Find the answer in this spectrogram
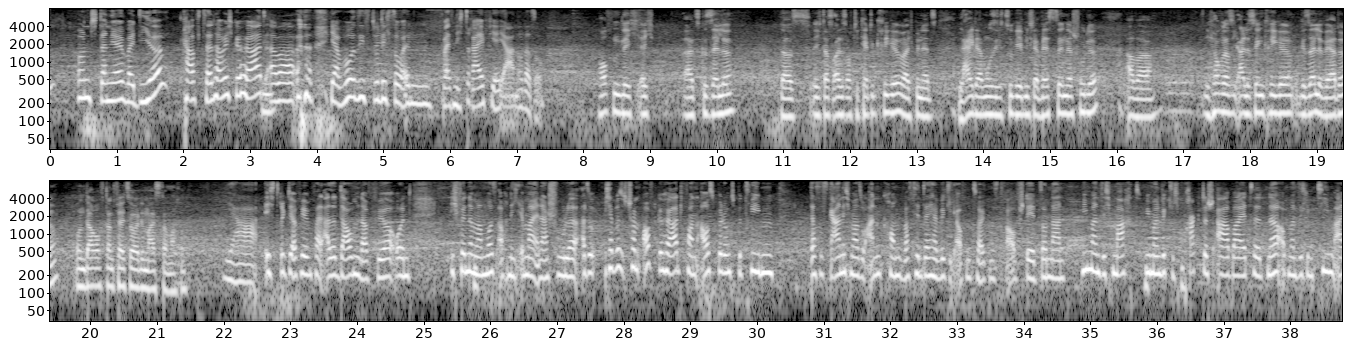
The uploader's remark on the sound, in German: LIVE von der Ausbildungsbörse Brilon 2024. Heute sind wir live auf der Ausbildungsbörse in Brilon unterwegs.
